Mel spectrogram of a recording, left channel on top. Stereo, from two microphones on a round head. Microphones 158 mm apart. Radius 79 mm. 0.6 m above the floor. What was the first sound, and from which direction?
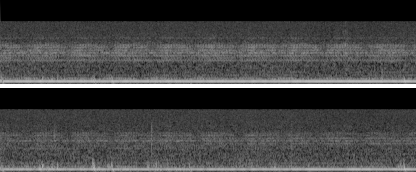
Only background noise.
